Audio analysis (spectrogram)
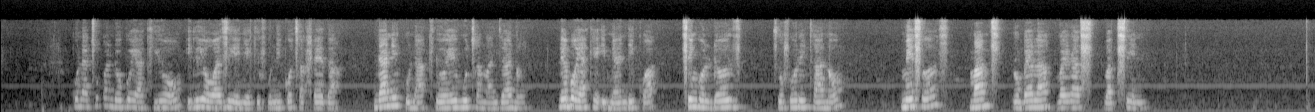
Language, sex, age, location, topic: Swahili, male, 18-24, Kisumu, health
